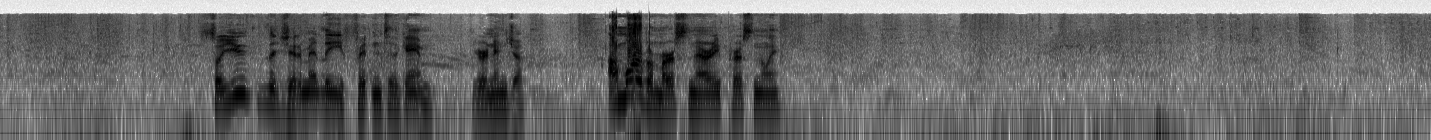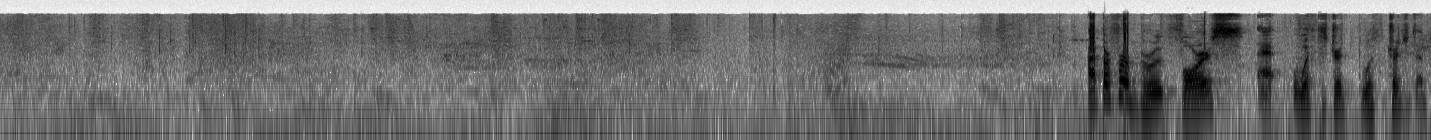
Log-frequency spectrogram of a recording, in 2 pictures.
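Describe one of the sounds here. Blades swing and clash in a fight.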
